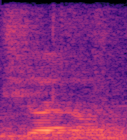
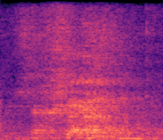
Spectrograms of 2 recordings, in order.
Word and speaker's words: Shechem: the name in there, you're pronouncing Shechem, should be pronounced Shechem.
